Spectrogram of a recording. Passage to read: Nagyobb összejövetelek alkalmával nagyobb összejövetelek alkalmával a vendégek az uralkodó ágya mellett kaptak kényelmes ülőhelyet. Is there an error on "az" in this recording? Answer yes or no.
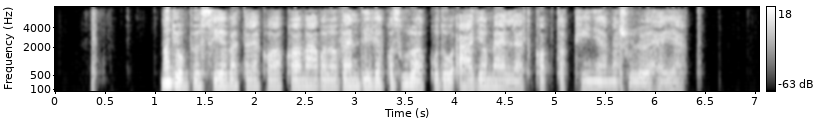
no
